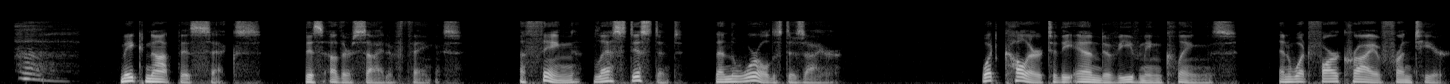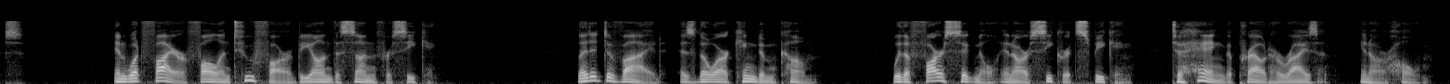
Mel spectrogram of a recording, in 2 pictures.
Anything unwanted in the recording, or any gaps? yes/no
yes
